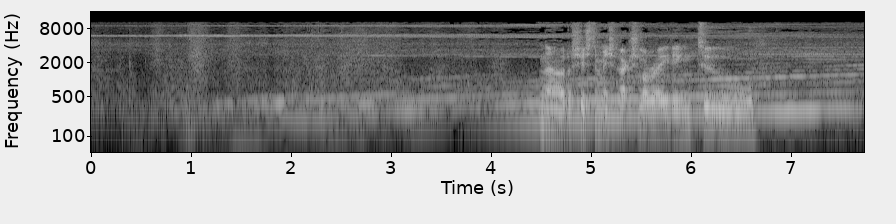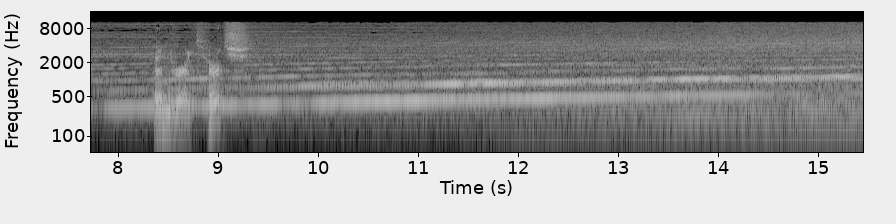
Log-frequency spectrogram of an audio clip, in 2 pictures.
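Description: An electric motor whirs and rises steadily in pitch as it spins up.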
